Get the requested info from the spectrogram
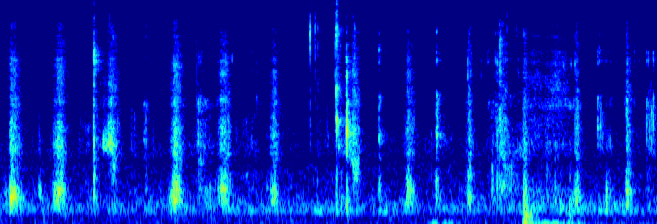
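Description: Faint chewing of a crunchy chocolate-covered MRE cookie, like a fudge-covered graham cracker: soft, irregular crunches about two or three times a second.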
